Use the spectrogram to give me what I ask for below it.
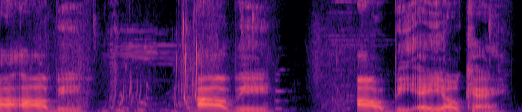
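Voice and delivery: ordinary talk, nothing marked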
